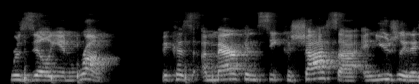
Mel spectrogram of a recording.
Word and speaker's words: cachaça: And he literally spelled it out with a little cedilla, which is that little thing underneath the C that makes it a soft C and not a hard C.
